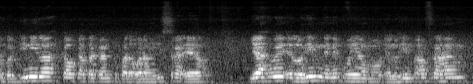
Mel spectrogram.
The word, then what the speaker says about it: Yahweh: memang itu namanya memang tulisan Ibrani yhwh yahwe bacanya tapi sekarang namanya enggak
